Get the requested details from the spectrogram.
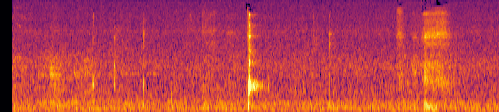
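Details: One sharp, sudden gulping hiccup and a few faint clicks in a quiet room from a female who then gives a shady look and sticks her tongue out; hiccups.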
